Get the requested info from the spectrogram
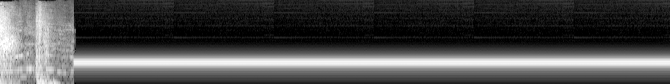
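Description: Under a second in, the soundtrack cuts off and a steady, pure beep starts and holds unchanged at one pitch. This is the reference test tone that goes with colour test bars.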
